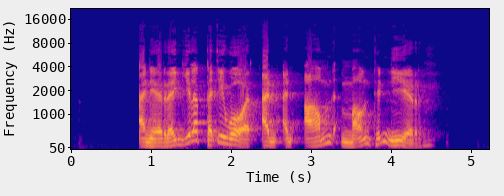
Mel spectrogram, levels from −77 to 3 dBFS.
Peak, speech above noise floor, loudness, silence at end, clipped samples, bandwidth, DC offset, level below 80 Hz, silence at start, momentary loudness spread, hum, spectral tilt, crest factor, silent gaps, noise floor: 0 dBFS; 60 dB; -15 LUFS; 0.75 s; under 0.1%; 14 kHz; under 0.1%; -56 dBFS; 0.85 s; 8 LU; none; -5.5 dB/octave; 16 dB; none; -75 dBFS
